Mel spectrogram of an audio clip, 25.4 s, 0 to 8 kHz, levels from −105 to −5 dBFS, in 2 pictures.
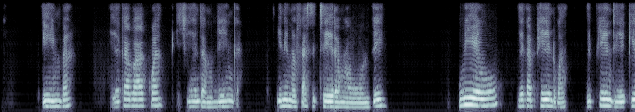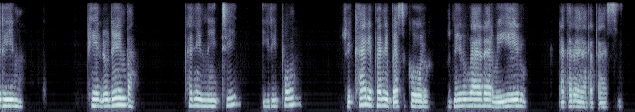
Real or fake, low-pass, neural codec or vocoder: fake; 7.2 kHz; codec, 16 kHz, 2 kbps, FreqCodec, smaller model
